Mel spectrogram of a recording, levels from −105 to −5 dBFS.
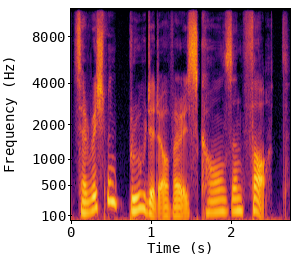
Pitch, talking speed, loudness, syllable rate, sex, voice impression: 140 Hz, 175 wpm, -20 LUFS, 4.7 syllables/s, male, masculine, adult-like, tensed, powerful, slightly bright, clear, friendly, wild, lively, slightly intense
